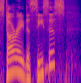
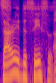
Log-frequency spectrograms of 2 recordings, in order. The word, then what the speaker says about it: stare decisis: He pronounced it, and I did look it up. It's stare decisis. It's stare decisis. – Latin, and in Latin it means let the decision stand.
